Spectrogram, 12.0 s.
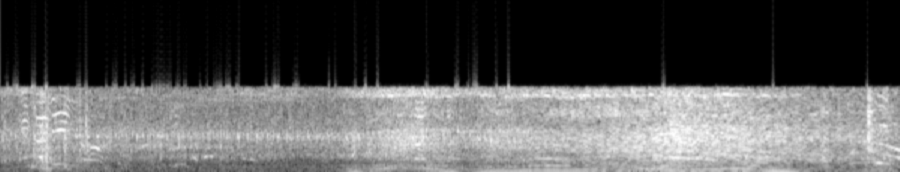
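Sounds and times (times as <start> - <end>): car engine revving: 4.3 - 12.0.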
